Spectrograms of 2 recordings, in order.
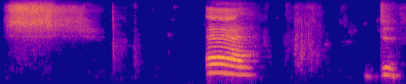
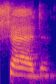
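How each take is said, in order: First: "Sh-, e-, d" split by very long pauses; sounded out. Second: Said in the usual way. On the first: Shown as a demonstration. Teacher filling three boxes with the word's sounds, sounded out. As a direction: stretch "shed" into three isolated sounds. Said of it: "as I sound it out". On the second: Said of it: "bring it back together and say it together".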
